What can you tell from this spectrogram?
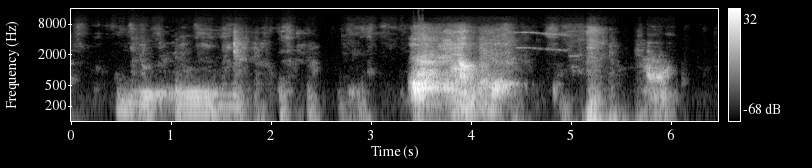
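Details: Cane Corso, or Italian Mastiff, kept by a Tennessee breeder: a low, wavering, tonal whine-growl opens, then a loud, rough bark burst with a couple of shorter barks after, with soft indoor sounds in between.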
